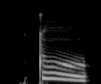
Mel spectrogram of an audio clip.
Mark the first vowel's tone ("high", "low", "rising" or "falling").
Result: falling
